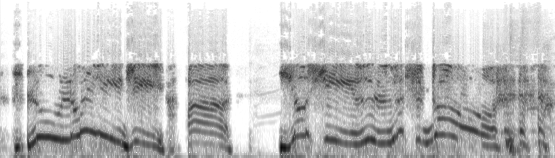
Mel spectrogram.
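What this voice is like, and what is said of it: Cartoonish video game character voice. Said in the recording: “I was good at doing the Mario voice ... pretty good, right?”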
